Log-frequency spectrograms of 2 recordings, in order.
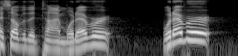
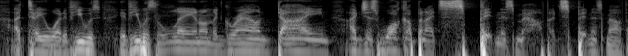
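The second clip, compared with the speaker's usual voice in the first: menacing low threat; 7 semitones lower, 6 dB quieter than usual. Retold or imitated. Retelling Charlie Sheen's threat, low and soft. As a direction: lower and softer, a mild imitation of a quiet grudge. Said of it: "He goes".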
